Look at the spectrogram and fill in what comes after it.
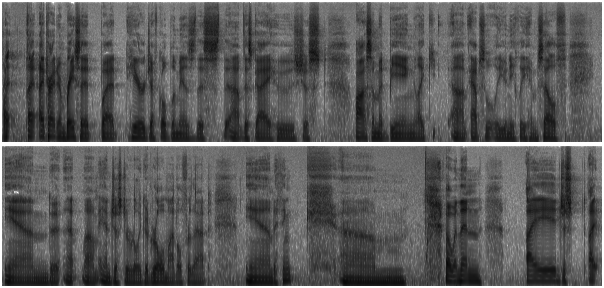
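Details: Man who identifies himself as having cluttering, with frequent word repetitions and mid-sentence self-interruptions (mazing); this stretch has repeated words and phrases and a broken-off word. Finding: cluttering.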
